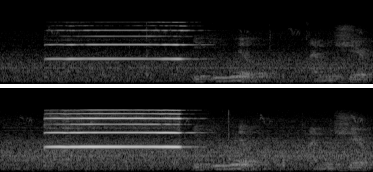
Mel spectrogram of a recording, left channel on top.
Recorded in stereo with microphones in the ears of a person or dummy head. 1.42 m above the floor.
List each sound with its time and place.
0.4 s a violin: 65° right (ahead or behind), 0.6 m
1.9 s a man speaking: 25° right (ahead or behind), 3 m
